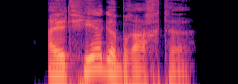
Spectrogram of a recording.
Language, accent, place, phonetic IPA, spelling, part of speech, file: German, Germany, Berlin, [altˈheːɐ̯ɡəˌbʁaxtə], althergebrachte, adjective, De-althergebrachte.ogg
- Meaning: inflection of althergebracht: 1. strong/mixed nominative/accusative feminine singular 2. strong nominative/accusative plural 3. weak nominative all-gender singular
